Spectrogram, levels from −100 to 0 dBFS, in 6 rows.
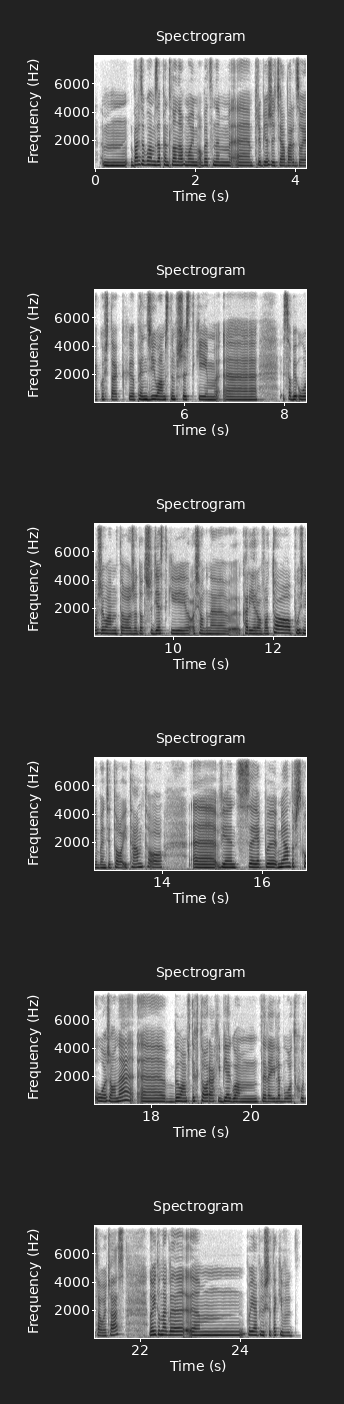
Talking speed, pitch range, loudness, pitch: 140 wpm, 210-235 Hz, -18 LUFS, 220 Hz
